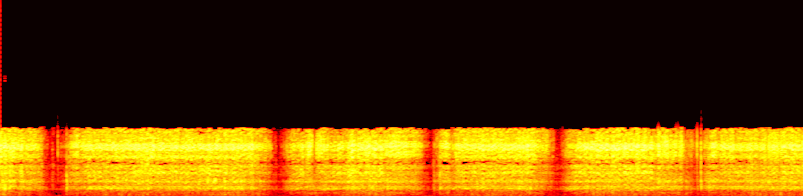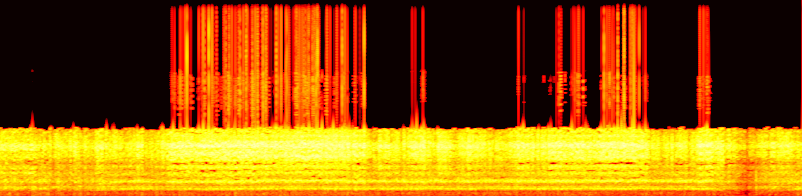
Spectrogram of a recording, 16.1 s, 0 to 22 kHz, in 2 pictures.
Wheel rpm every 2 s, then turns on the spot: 120, 80, 90, 120, 180, 220, 230, 170.
4-6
